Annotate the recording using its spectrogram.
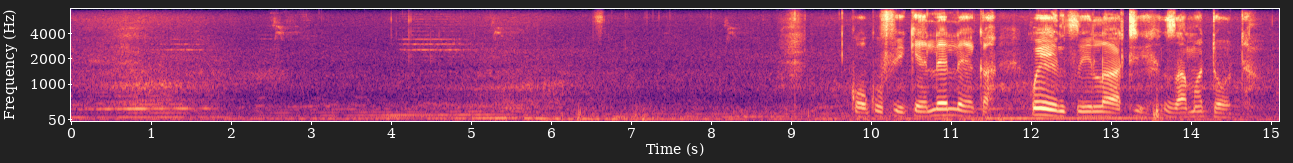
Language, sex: Xhosa, male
